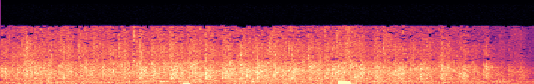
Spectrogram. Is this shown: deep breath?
no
